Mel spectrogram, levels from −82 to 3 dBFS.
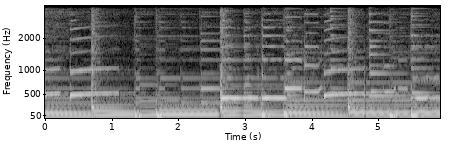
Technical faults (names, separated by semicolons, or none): burst of packet loss; short concealed packet loss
